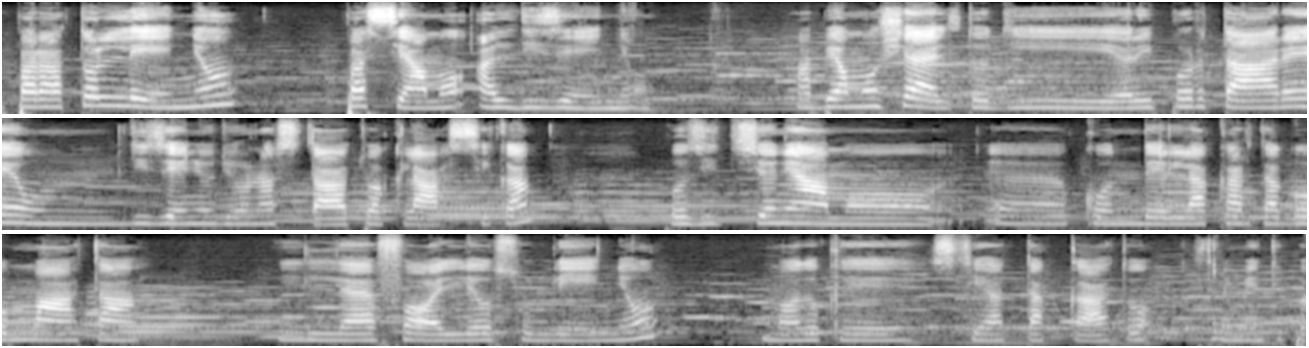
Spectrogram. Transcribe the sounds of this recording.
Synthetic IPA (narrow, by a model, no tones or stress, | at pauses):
paɾaːt̪oalːeɲːo | pasːjaːmoʔald̪izeɲːo | abːjaːmoʃɛlt̪od̪iriport̪aːɾeund̪izeɲːod̪iunast̪aːt̪waklasːika | pozit̪sːjonjaːmo | kond̪elːakart̪aɡomːaːt̪a | ilfɔʎːosulːeɲːo | imːɔːd̪okest̪iːaːt̪ːakːaːt̪oalt̪ɾiment̪ip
